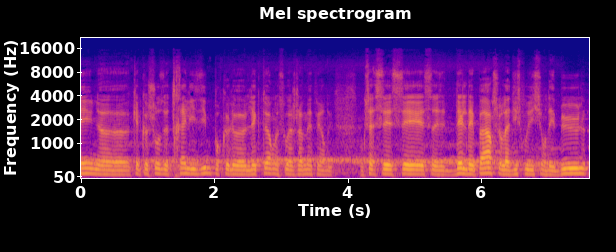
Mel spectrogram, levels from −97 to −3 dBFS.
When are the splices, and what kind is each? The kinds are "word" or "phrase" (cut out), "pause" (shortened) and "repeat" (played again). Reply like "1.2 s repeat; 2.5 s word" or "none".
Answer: none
